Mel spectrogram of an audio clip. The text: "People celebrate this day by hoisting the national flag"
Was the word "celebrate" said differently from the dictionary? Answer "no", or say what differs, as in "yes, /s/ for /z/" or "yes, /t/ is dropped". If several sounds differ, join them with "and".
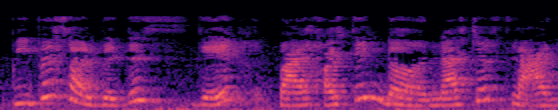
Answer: yes, /ɹ/ is dropped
